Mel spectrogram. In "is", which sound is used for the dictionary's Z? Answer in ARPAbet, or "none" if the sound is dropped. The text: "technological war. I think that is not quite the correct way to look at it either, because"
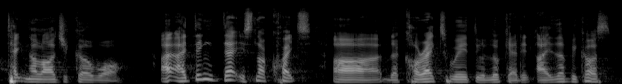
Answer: S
